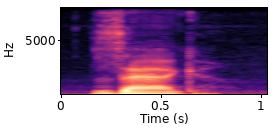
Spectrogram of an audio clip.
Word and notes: zag: American English

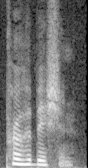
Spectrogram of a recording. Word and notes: prohibition: American English

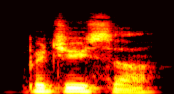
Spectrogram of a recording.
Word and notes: producer: Australian English

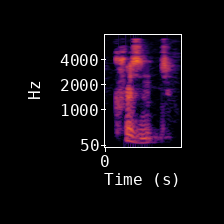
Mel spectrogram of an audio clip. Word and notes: crescent: British English

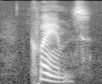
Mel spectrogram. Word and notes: claims: American English

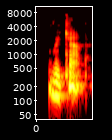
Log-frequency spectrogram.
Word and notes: recap: British English

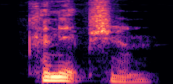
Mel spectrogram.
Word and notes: conniption: Australian English

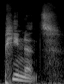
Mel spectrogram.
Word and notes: peanuts: American English

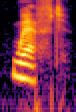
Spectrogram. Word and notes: weft: American English

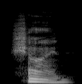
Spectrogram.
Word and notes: shine: Australian English

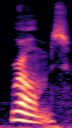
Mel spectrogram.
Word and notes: roams: American English

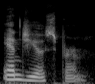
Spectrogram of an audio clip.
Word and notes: angiosperm: American English

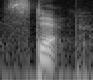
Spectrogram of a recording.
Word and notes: step: American English

